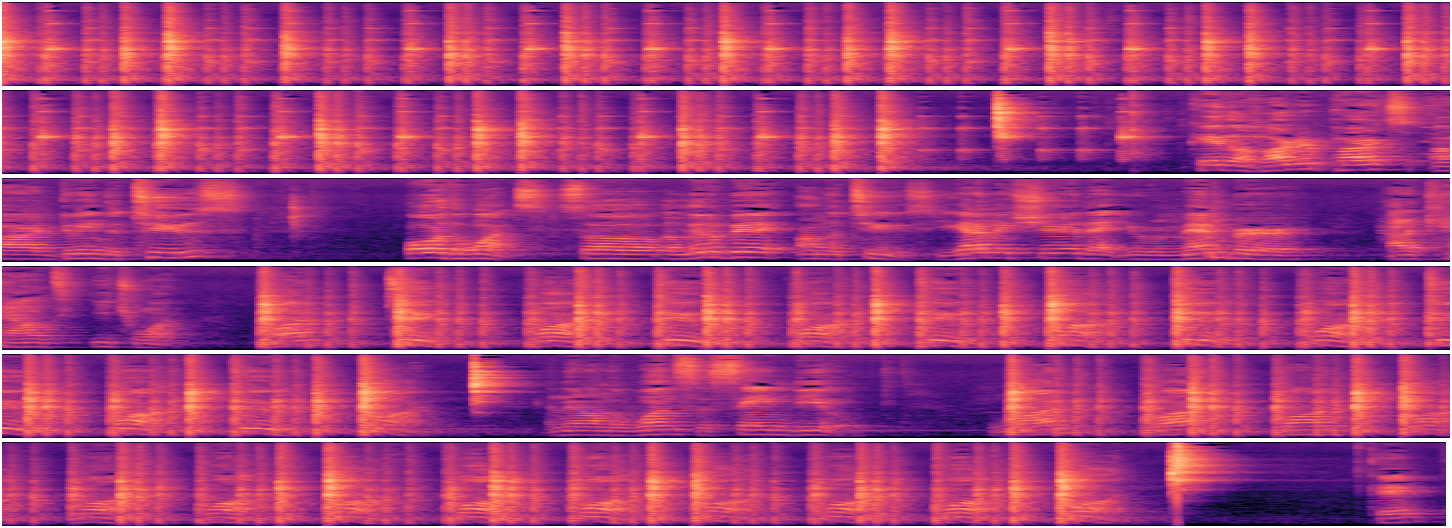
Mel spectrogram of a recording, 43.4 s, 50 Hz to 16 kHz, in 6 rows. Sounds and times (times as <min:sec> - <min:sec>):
Drum: 0:00.0 - 0:13.1, 0:23.0 - 0:31.5, 0:34.0 - 0:42.3
Inside, small room: 0:00.0 - 0:43.4.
